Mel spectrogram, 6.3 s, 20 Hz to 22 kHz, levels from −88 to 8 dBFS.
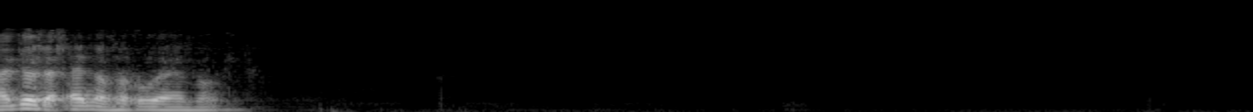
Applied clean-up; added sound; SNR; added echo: neural mask model DeepFilterNet 3.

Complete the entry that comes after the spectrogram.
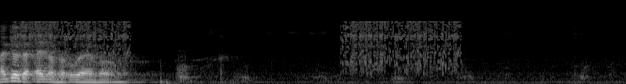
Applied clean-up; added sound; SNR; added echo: none; Alarm; 16 dB; reverberation time 1.1 s.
